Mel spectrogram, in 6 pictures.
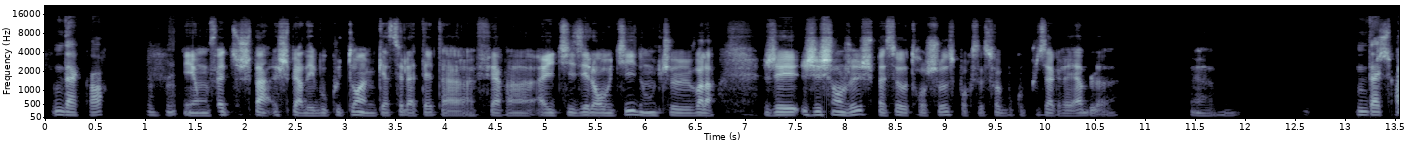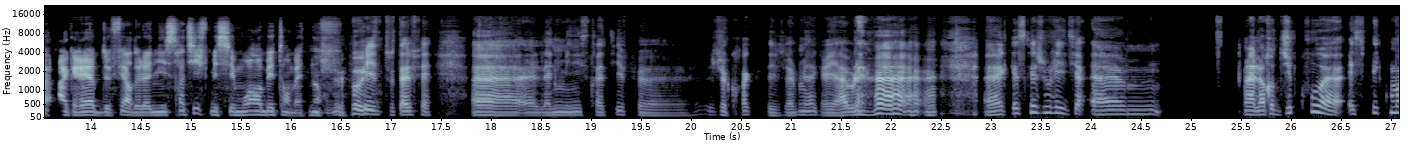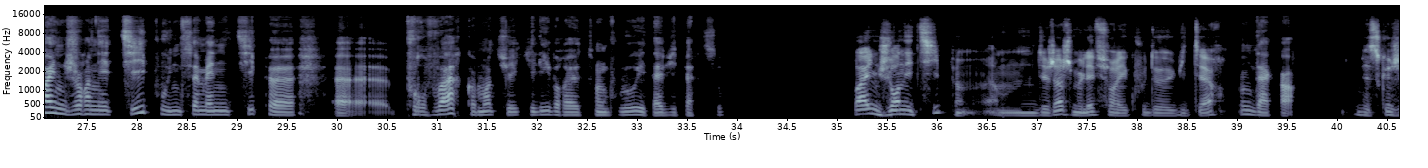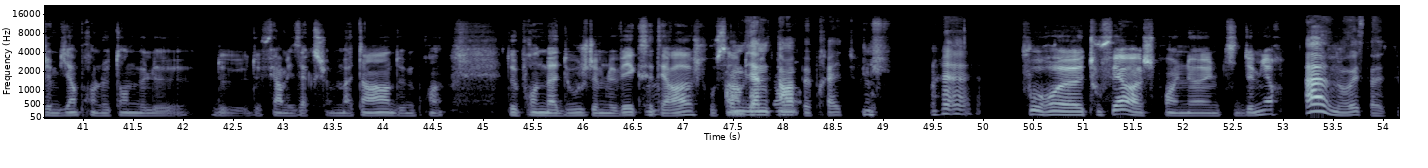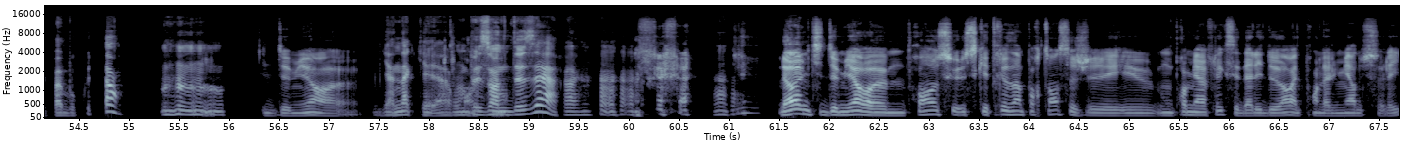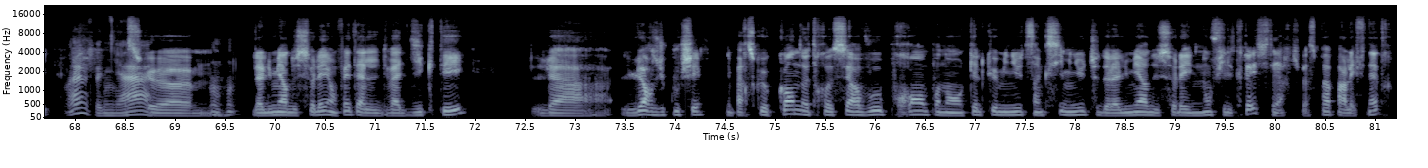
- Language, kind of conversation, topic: French, podcast, Comment trouves-tu l’équilibre entre le travail et la vie personnelle ?
- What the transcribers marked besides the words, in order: chuckle; chuckle; chuckle; chuckle; chuckle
